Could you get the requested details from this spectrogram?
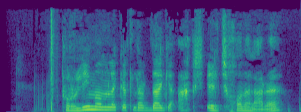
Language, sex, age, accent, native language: Uzbek, male, 18-24, Surxondaryo, Uzbek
